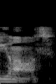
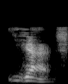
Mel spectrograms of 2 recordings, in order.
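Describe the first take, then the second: First: The word is said as 'yot', with no 'ch' sound. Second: The word is sounded out letter by letter, with the 'ch' pronounced. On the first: It is the real word for a sailing boat. The speaker calls it right. "only if the word was in their vocabulary knowledge" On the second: It is a made-up non-word from sounding out the spelling. The speaker calls it wrong. "if decoded phonically, gives you yacht"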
